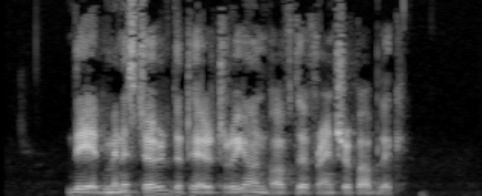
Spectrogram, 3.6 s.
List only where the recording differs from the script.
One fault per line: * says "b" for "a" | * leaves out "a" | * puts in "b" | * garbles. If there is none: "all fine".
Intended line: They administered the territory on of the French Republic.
all fine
